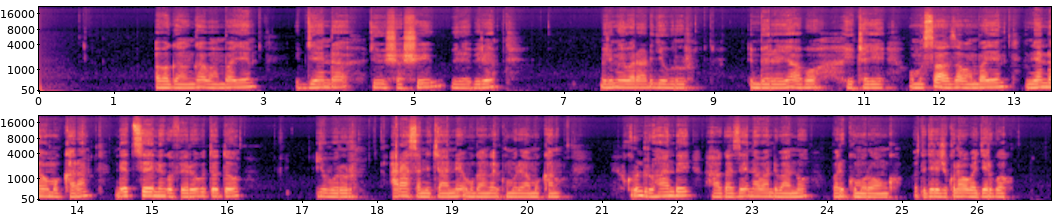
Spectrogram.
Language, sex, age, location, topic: Kinyarwanda, male, 25-35, Huye, health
